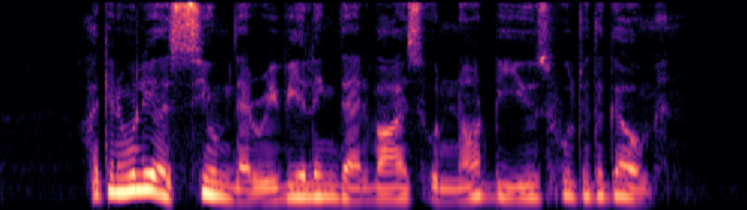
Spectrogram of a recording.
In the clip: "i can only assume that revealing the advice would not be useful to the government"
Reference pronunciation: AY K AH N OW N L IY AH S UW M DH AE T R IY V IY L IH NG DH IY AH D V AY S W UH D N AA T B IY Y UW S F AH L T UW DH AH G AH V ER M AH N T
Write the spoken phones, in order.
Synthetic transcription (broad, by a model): AY K AH N OW N L IY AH S UW M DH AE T R IY V IY L IH NG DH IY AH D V AY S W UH D N AA T B IY Y UW S F AH L T UW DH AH G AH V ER M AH N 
